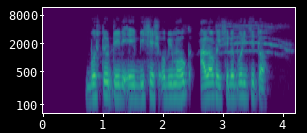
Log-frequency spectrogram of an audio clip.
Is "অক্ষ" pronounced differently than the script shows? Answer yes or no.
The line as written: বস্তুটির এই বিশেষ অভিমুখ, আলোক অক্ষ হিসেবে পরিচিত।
yes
